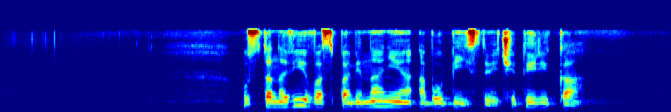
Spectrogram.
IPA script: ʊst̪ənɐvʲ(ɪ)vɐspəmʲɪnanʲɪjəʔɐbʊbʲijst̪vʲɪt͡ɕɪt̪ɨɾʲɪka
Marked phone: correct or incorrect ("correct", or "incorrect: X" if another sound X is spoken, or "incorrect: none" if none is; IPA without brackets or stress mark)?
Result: incorrect: i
